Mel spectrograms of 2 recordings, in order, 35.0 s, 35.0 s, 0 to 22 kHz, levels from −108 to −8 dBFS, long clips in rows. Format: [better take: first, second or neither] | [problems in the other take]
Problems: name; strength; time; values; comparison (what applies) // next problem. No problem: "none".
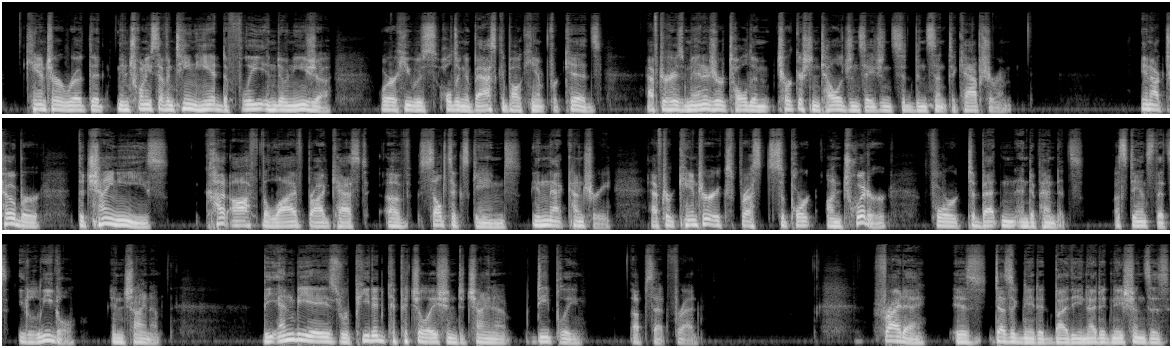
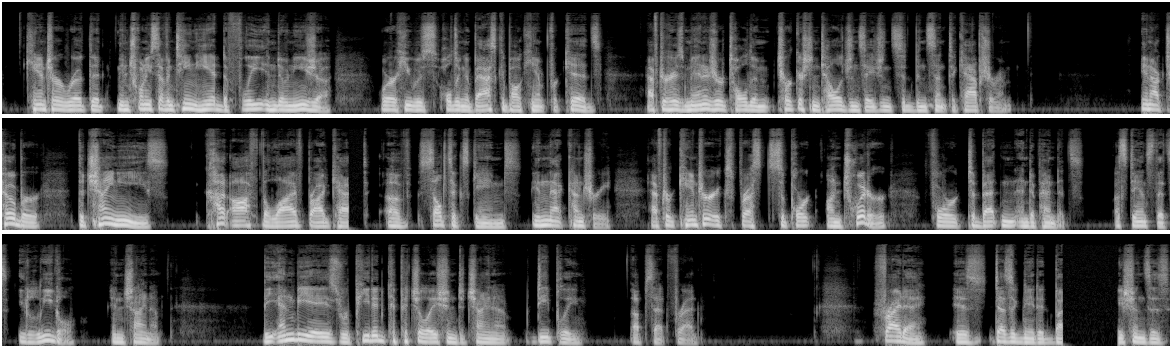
first | audio cutting out; at 15 s and at 34 s for 0.5 s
